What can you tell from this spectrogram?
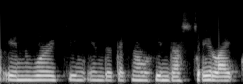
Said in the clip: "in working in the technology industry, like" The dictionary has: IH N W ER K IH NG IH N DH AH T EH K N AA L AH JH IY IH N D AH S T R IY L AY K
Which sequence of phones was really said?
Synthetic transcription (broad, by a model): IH N W ER K IH NG IH N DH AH T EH K N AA L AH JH IY IH N D AH S T R IY L AY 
